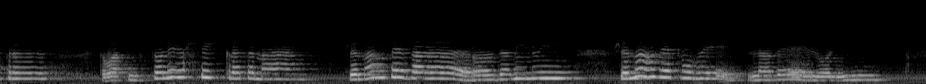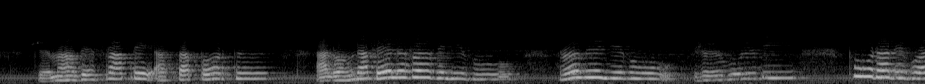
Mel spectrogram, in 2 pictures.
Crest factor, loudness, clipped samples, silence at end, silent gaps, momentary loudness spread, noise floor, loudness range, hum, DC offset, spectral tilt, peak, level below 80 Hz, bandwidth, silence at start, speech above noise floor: 16 dB; -28 LUFS; under 0.1%; 0 s; none; 15 LU; -49 dBFS; 4 LU; none; under 0.1%; -9.5 dB/octave; -12 dBFS; -60 dBFS; 4.1 kHz; 0 s; 23 dB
